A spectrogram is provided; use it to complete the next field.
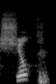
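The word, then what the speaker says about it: Shildt: Mike Schult.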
